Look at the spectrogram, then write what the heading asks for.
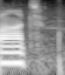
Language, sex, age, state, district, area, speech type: Hindi, male, 18-30, Rajasthan, Nagaur, rural, read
